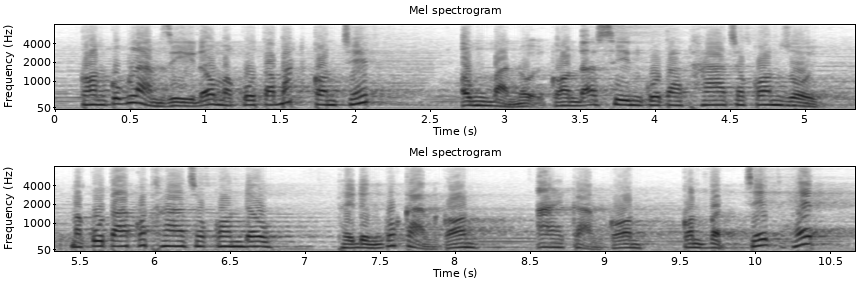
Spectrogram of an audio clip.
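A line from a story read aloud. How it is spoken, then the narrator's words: Shouting. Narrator (Vietnamese): Nó hét lên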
